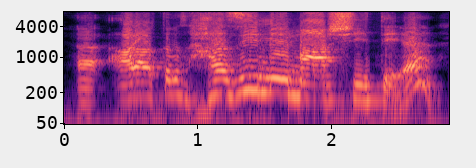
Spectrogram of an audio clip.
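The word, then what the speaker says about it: はじめまして: মাসতে হাজিমে মাসিতে উচ্চারণ হাজিমে মাসিতে এভাবে spelling করে বললে এটা হয় হাজিমে মাসিতে বা এটা আমরা উচ্চারণ কি বলে হাজিমে মাসতে হাজিমে মাসতে সে উচ্চারণ আর হবে না বলার সময় একটু খেয়াল রাখবো উচ্চারণে হাজিমে মাসতে মানে প্রথম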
